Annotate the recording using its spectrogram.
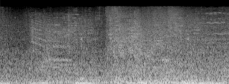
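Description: A fiery blast whooshes.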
